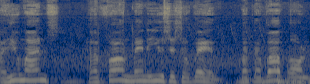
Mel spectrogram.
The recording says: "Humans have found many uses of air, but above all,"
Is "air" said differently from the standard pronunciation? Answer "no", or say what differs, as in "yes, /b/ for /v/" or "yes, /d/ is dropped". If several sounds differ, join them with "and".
yes, /l/ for /ɹ/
